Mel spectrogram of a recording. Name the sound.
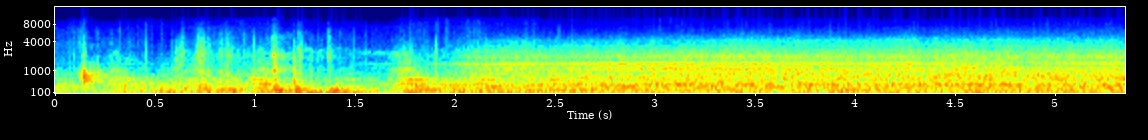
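aircraft engine roaring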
